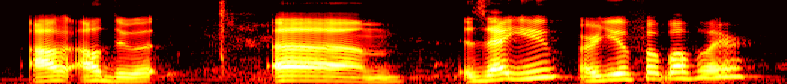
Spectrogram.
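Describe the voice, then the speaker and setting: This is a man speaking with an American accent. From Ohio, US Midwest. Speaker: pastor. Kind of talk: sermon.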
